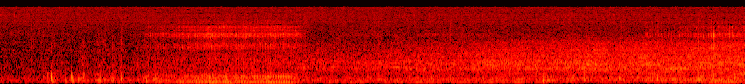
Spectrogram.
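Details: Sebastian, a one-year-old Landseer Newfoundland, snoring on his bed on a Sunday morning: one soft, low, rumbling snore lasts about a second and a half over a quiet indoor hiss, followed by gentle breathing.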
